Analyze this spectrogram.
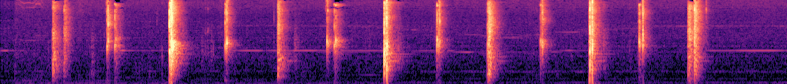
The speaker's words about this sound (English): Ha, that was a clap, motherfucker.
